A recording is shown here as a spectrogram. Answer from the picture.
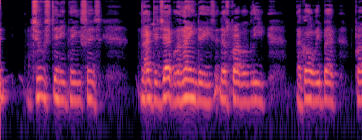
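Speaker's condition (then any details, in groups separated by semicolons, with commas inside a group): Cerebral palsy, spastic diplegia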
